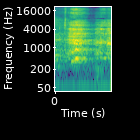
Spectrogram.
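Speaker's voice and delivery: high-pitched laugh. Real, not acted. Amused at her own explanation, high laugh. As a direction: burst into a high giggle.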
